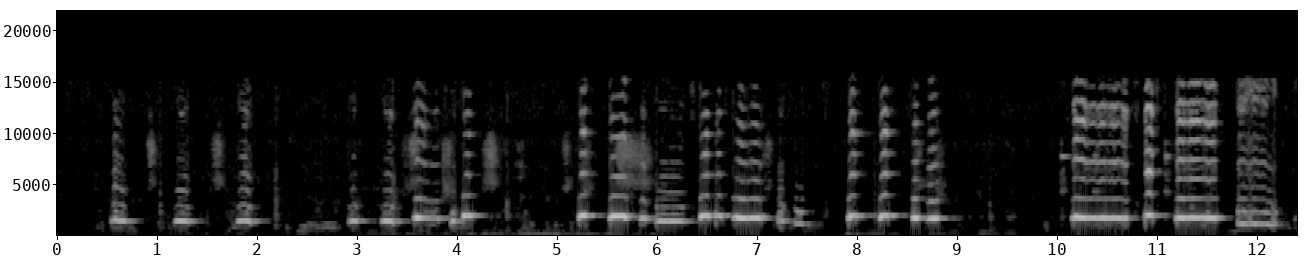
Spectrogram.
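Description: A cockatiel whistles a run of clear, repeated notes around the same pitch, some rising or dipping.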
